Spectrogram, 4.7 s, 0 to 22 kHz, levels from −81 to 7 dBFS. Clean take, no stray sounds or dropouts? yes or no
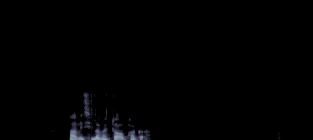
yes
